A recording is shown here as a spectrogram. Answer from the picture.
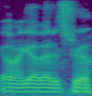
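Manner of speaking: plain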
